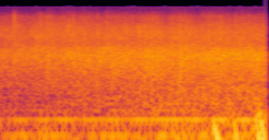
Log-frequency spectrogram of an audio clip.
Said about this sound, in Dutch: Als u dat gelooft, geeft de Heer een daverend applaus.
